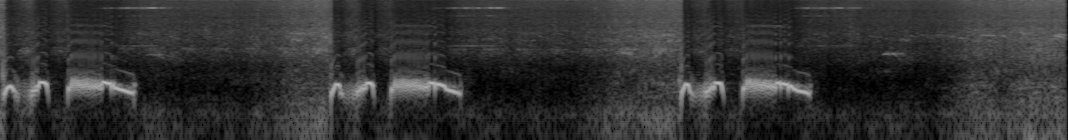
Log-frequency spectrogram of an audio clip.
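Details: Female spotted dove cooing, a call used as a trapping lure: three evenly spaced phrases, each a short doubled note then a drawn-out coo sliding downward, with background hiss between.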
